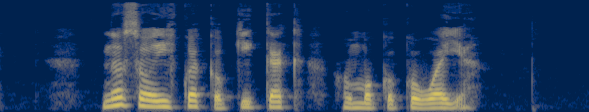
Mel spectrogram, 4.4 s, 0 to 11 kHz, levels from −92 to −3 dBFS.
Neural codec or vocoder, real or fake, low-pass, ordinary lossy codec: none; real; 9.9 kHz; MP3, 96 kbps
